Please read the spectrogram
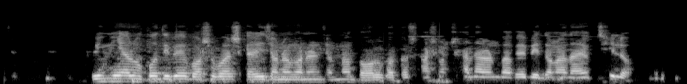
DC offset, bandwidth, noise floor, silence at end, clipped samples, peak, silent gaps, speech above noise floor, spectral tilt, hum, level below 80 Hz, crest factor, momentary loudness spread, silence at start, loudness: under 0.1%; 7.4 kHz; -38 dBFS; 0.25 s; under 0.1%; 0 dBFS; none; 23 dB; -5.5 dB/octave; none; -56 dBFS; 16 dB; 8 LU; 0.45 s; -16 LUFS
